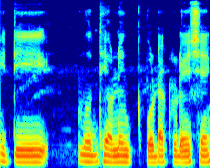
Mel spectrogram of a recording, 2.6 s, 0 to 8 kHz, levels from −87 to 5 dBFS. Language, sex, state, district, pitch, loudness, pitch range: Bengali, male, Odisha, Khordha, 110 Hz, -15 LUFS, 110-120 Hz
